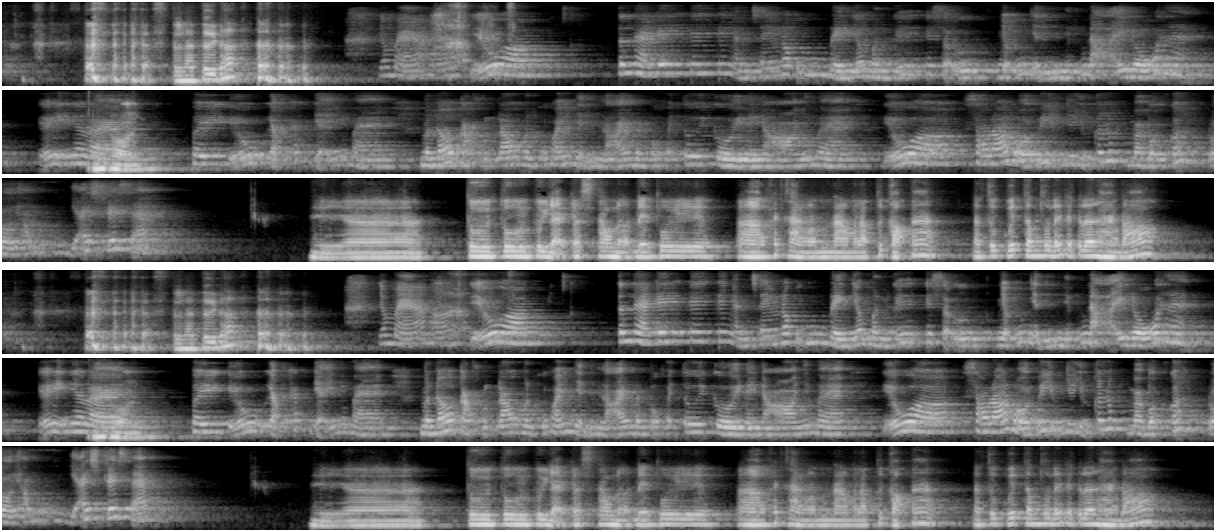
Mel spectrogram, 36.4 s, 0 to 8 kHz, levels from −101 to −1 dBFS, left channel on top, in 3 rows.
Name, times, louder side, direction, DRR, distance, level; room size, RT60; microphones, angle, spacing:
voice 1, 0.8-3.1 4.3-4.7 13.0-13.7 27.3-28.5 28.9-33.6 33.9-35.8, left 4 dB, 35° left, 0.3 m, -23 dB
voice 2, 3.4-5.3 6.2-11.9 12.5-13.4 14.0-20.5 20.9-25.7, right 2 dB, 70° right, 1.3 m, -31 dB
14.5 x 7.8 x 8.5 m
head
